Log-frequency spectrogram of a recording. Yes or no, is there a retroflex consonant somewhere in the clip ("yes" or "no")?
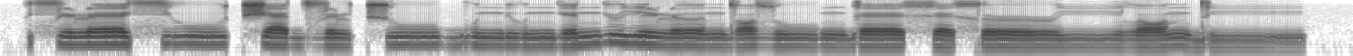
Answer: yes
